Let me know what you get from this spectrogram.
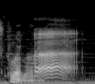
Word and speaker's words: Clannad: How do you pronounce that? Clannad or Clannad? – Clannad. No, I'm kidding. It's Clannad.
